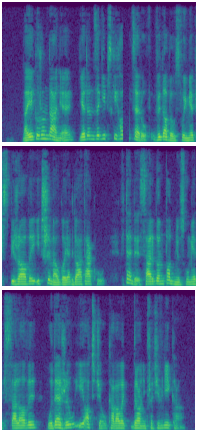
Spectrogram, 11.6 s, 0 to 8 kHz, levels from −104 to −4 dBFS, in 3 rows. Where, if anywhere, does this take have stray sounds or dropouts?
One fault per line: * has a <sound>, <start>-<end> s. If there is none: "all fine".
* has a dropout, 2.4-2.5 s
